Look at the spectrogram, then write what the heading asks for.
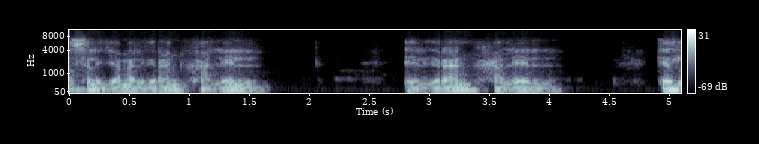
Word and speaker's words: Halel: le llama el gran jalel. El gran jalel. ¿Qué es la palabra? ¿Qué significa la palabra jalel? Se escribe H-A-L-E-L. Alel, así se escribe. Alel con H. Pero se pronuncia jalel.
